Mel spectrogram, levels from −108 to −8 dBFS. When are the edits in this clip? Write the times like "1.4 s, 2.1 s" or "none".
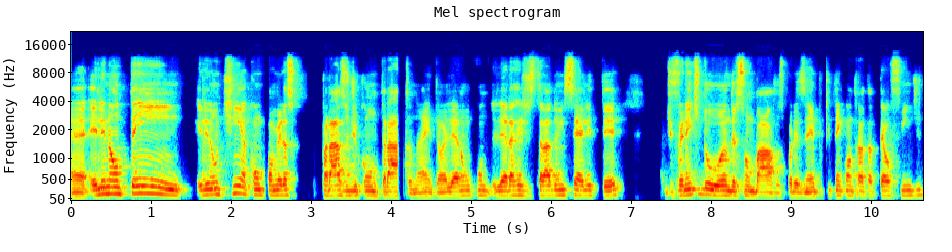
none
